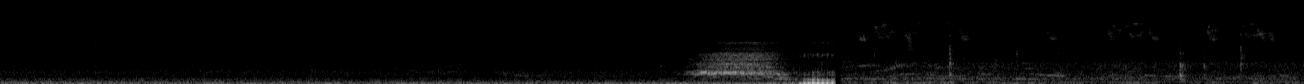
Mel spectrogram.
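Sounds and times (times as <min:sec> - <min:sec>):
muffled noise: 0:06.9 - 0:10.9
birds chirping: 0:06.9 - 0:13.0.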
